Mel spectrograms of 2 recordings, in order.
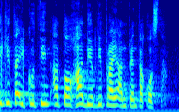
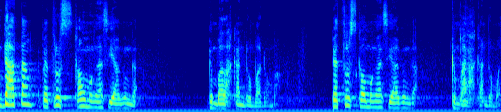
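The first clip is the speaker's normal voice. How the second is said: gentle Jesus; 10 semitones lower, 11 dB quieter than usual. Retold or imitated. Jesus asks Peter gently.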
